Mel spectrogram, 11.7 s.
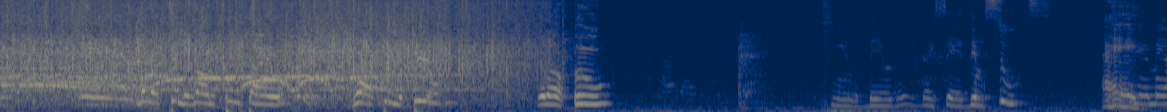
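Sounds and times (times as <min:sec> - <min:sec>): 
clapping: 0:00.0 - 0:05.7
speech: 0:00.9 - 0:04.6, 0:05.4 - 0:06.2, 0:08.3 - 0:10.4, 0:11.0 - 0:11.6.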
